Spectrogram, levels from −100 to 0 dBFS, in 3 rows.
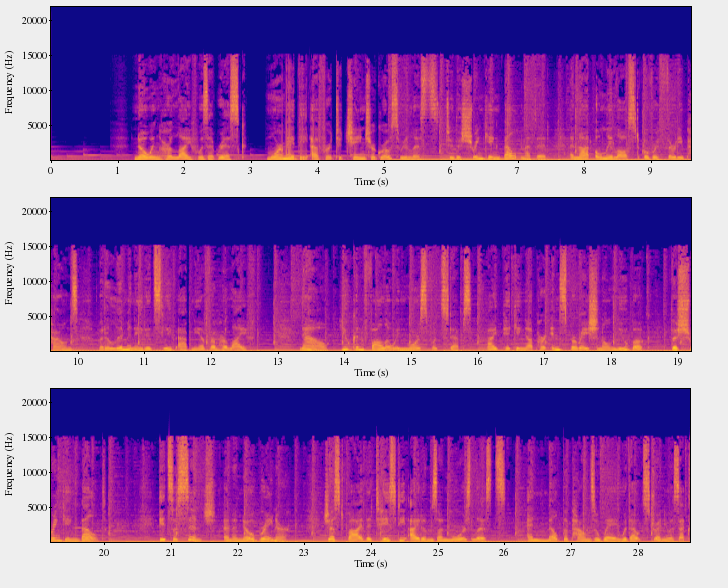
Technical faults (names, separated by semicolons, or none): processor overload crackle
